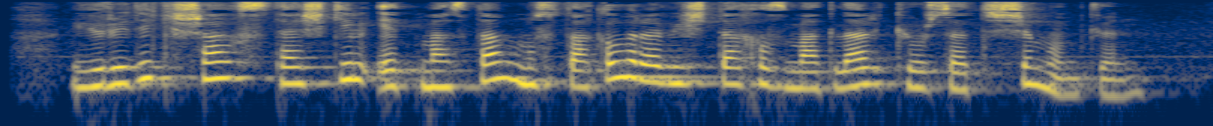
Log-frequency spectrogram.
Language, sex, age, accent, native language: Uzbek, female, 25-34, Xorazm, Uzbek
